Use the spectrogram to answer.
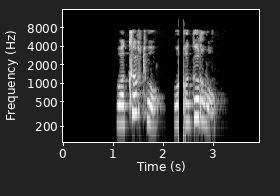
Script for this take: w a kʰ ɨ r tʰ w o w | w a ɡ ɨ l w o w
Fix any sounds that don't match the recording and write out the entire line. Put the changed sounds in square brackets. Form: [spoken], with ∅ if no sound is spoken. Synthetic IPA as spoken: w a kʰ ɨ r tʰ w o w | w a ɡ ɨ [r] w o w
